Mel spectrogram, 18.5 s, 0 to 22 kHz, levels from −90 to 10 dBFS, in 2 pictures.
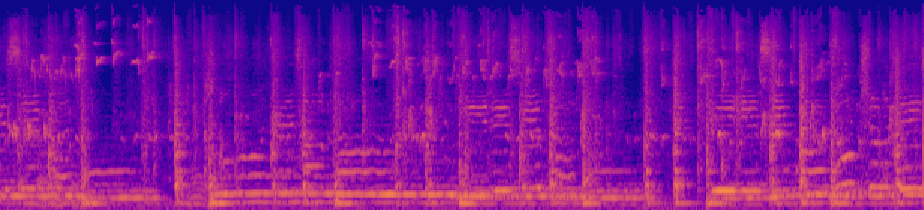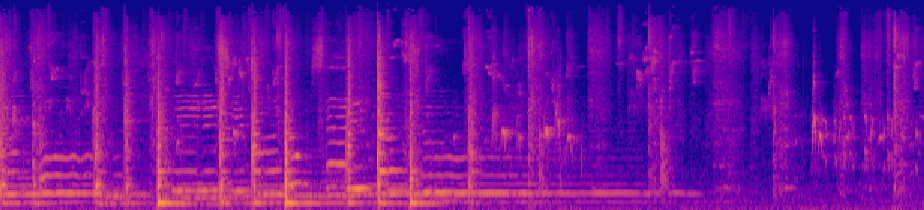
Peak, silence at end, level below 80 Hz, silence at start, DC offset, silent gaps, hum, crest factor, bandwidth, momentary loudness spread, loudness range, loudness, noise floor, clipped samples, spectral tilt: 0 dBFS; 0 s; -56 dBFS; 0 s; under 0.1%; none; none; 28 dB; 20 kHz; 18 LU; 11 LU; -27 LUFS; -48 dBFS; under 0.1%; -5 dB/octave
